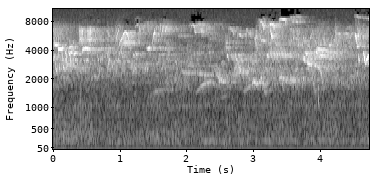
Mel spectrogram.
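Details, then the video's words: Several birds sing at once early in the morning at 4 a.m., a dense, high dawn chorus of overlapping twitters, trills and thin whistles over a soft background hiss. "Vogel gesang"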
